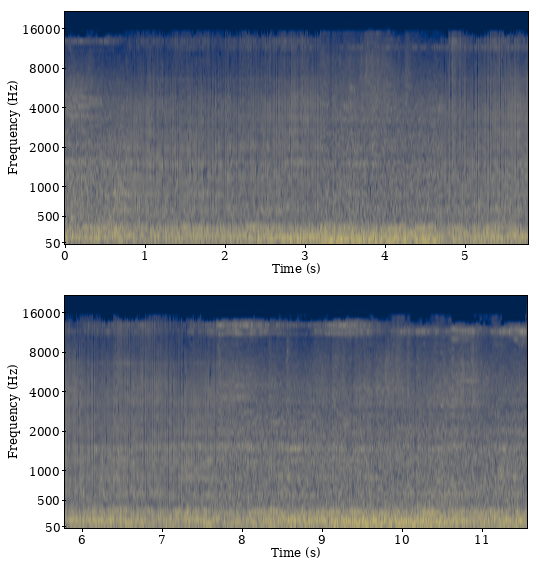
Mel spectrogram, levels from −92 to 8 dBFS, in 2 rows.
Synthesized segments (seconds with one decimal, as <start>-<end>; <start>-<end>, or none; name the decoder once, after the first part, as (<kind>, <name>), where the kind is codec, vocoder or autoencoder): 0.8-3.2 (vocoder, BigVGAN v2); 4.7-7.7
